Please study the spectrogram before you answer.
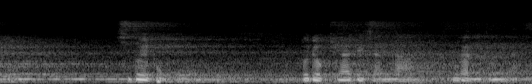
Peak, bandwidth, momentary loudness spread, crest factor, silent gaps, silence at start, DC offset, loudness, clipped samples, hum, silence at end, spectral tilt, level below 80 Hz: -10 dBFS; 8.2 kHz; 13 LU; 16 dB; none; 0 s; under 0.1%; -27 LUFS; under 0.1%; none; 0 s; -7.5 dB/octave; -52 dBFS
